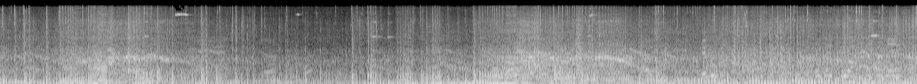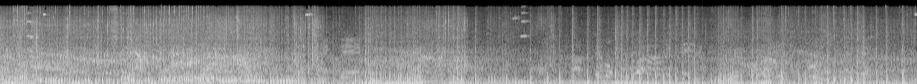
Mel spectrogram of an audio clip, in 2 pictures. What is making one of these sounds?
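A motorcycle engine revs in short bursts close by.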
